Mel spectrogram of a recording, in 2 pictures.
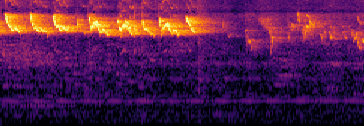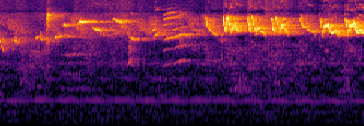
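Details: Warbling white-eye, kept as a songbird, in líu chòe song: quick high sweeping phrases, then a softer jumbled middle of varied chirps, returning to loud rapid twittering.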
